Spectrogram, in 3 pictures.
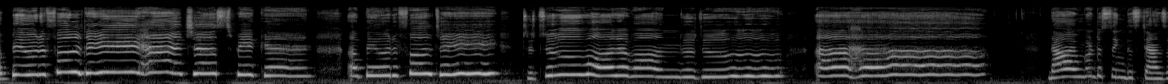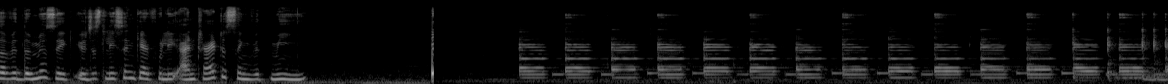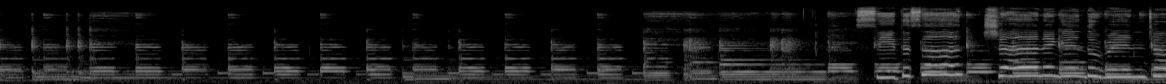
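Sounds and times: instrumental backing track: 16.8s - 35.0s.

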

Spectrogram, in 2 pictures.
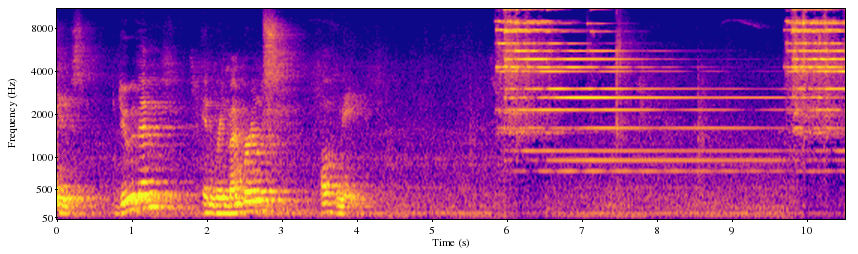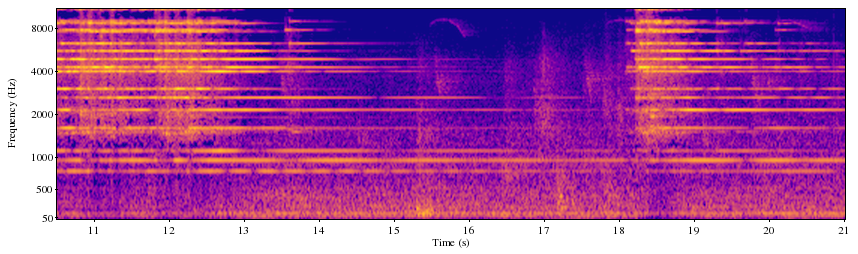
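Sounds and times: altar bells ringing: 5.8s - 21.0s.

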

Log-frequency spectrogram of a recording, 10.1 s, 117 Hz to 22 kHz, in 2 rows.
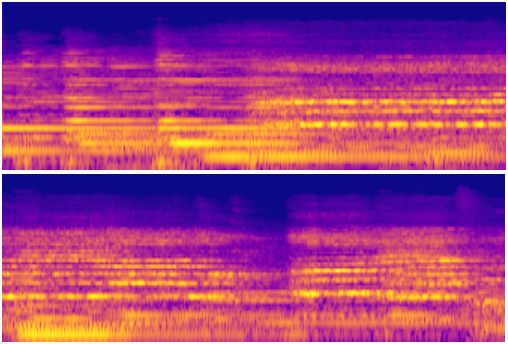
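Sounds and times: choir singing a hymn: 2.2s - 10.0s.

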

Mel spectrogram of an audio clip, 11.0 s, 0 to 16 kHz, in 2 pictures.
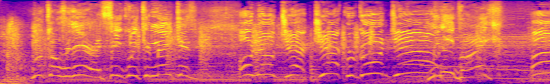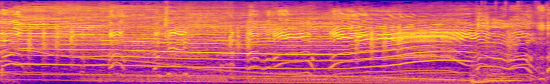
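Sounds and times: man screaming: 5.3s - 11.0s.

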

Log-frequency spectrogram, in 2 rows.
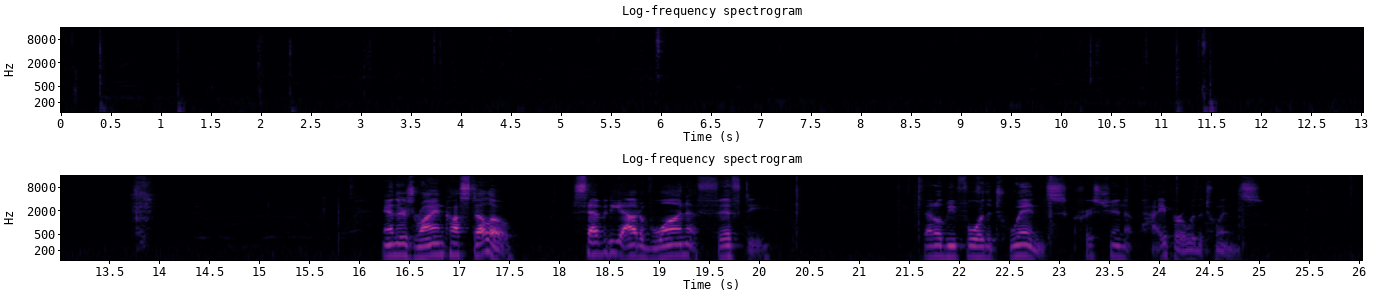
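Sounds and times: cards flipped by hand: 1.2s - 12.3s, 15.1s - 15.9s, 20.1s - 21.7s, 24.0s - 26.0s.

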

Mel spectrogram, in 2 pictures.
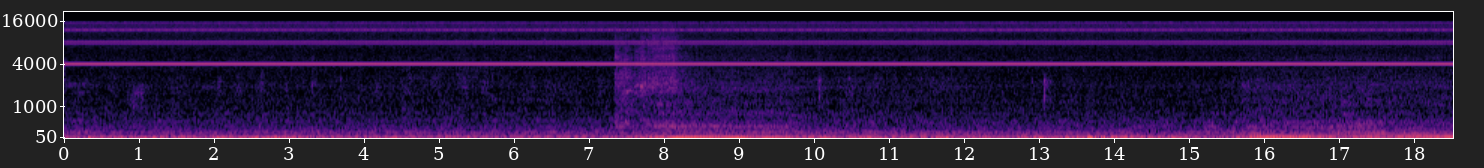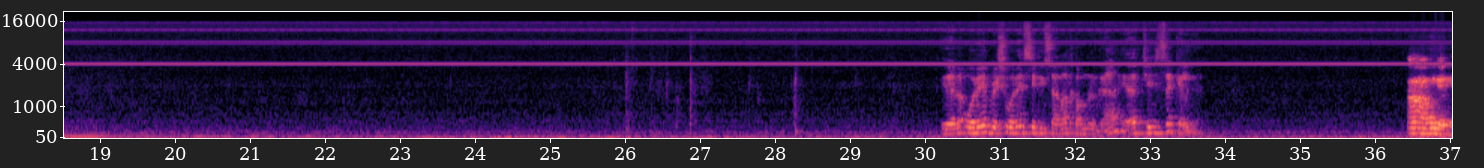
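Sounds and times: high-pitched whines: 0.0s - 37.0s
steady low hum: 0.0s - 37.0s.

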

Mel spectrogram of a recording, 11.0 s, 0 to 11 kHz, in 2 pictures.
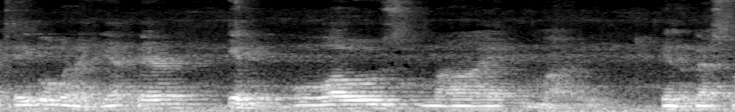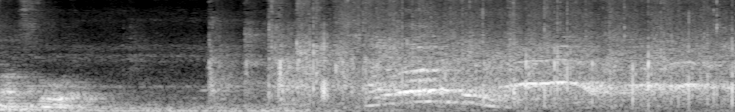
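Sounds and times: audience applauding: 7.1s - 11.0s.

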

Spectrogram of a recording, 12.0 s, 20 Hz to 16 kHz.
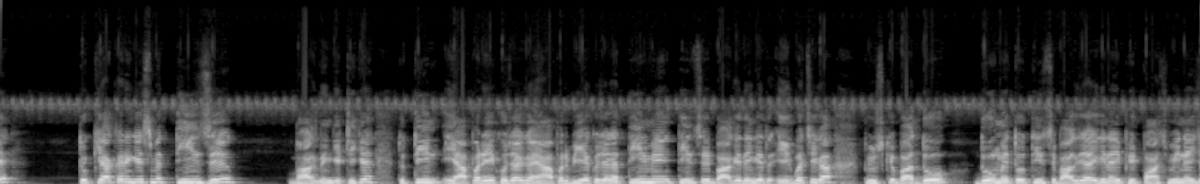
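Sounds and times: man speaking: 0.0s - 0.2s, 0.8s - 12.0s
faint high-pitched trill: 0.0s - 12.0s.

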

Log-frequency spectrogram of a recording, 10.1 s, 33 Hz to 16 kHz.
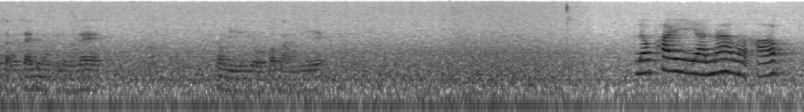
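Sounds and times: man speaking: 0.0s - 1.4s, 2.7s - 4.2s
steady hiss: 0.0s - 10.0s.

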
